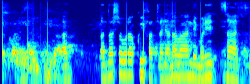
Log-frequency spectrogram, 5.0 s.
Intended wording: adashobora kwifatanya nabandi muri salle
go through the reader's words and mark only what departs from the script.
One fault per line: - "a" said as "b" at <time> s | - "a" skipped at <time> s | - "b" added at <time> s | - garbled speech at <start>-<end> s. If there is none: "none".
none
